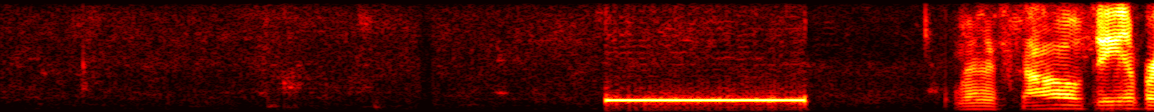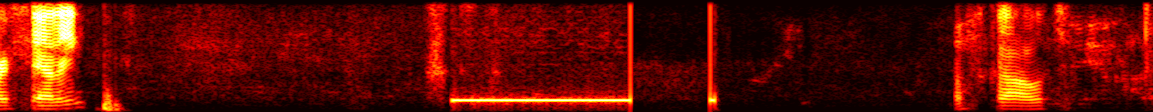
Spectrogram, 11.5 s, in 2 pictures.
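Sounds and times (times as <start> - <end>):
telephone busy signal: 3.0 - 4.0, 8.0 - 9.0
speech: 4.8 - 6.4, 10.8 - 11.2.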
